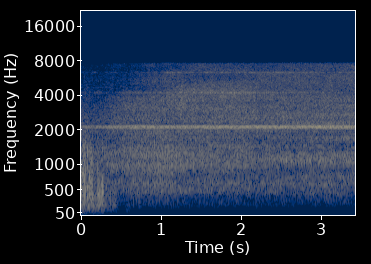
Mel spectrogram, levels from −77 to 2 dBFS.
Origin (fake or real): fake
